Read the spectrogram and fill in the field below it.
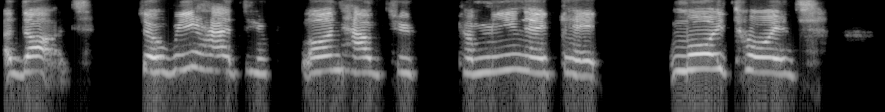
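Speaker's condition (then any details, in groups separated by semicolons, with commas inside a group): Cerebral palsy, spastic quadriplegic, mild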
